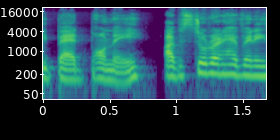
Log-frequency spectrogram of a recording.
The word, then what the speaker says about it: Bad Bunny: I brought up people telling us we had to pronounce Bad Bunny as Bad Booney, which I've now found out is also, it's supposed to be Bad Bonnie.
